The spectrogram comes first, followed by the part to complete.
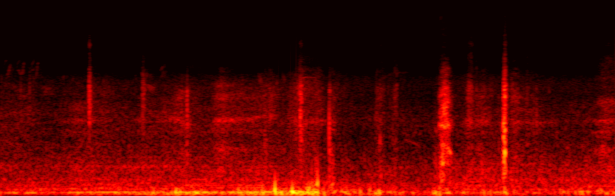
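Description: A man doing a burpee in a weight vest on an exercise mat: movement, thuds and hard breathing, with a low rumble through the middle and two short sharp sounds near the end.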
